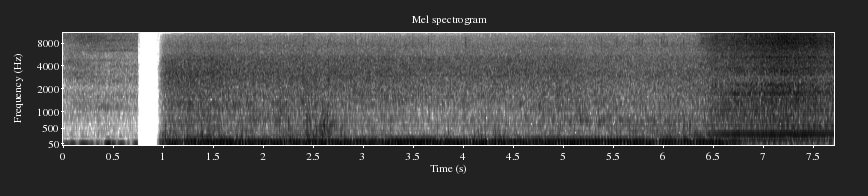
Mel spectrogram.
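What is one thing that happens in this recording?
Several race car engines idle with a deep, throbbing rumble.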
